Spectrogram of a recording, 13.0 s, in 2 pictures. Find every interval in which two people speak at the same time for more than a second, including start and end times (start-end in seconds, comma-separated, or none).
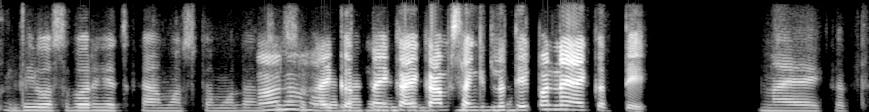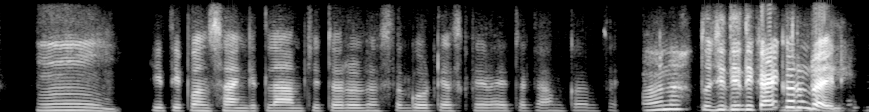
1.9-4.1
